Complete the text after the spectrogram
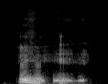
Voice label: old man; Fruity Burst 2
